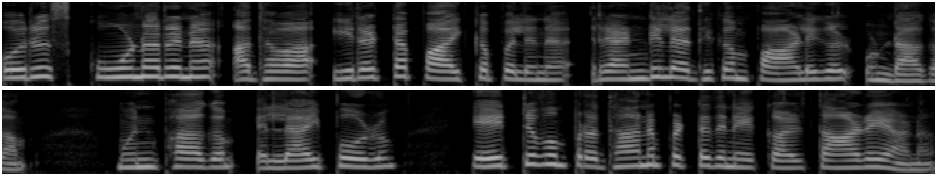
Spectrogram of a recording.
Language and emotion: Malayalam, neutral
